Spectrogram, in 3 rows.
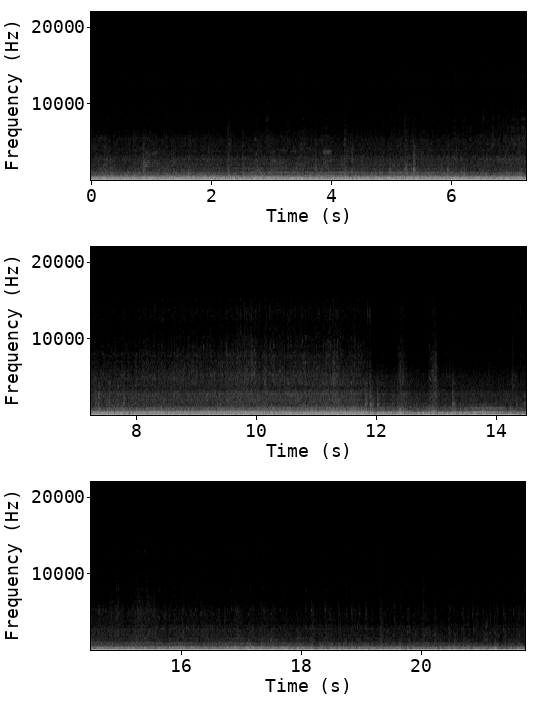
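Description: Cammed 351 Windsor V8 of a Fox-body Mustang, heard from inside the cabin, running loud through forward-facing headers while cruising. About twelve seconds in, the pitch drops and the engine settles into a lower, steady note that sags slowly.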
